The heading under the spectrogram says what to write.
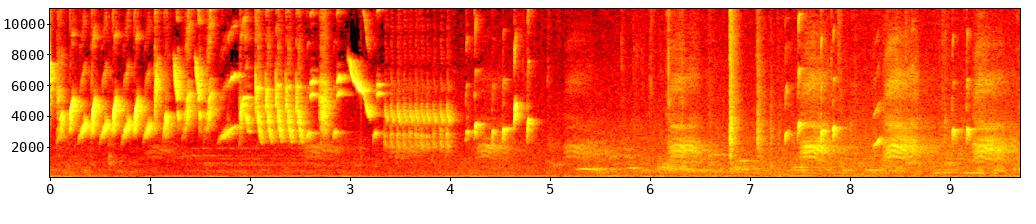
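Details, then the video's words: Caged European goldfinch singing for a 2016 internet goldfinch song championship: rapid, bright twittering trills and buzzy notes for about four seconds, then looser, scattered chirps and faint rustling. "World championship in Goldfinch Song"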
